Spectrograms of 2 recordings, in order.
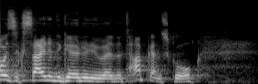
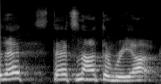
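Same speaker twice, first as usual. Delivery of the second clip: slow, louder, breaking into laughter mid-word; laughing through it; 5 semitones higher, 4 dB louder, slower than usual. Retold or imitated. To the audience about the pilot, laughing through the words. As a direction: chuckle through the quote, higher. Retelling his reaction, laughing.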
